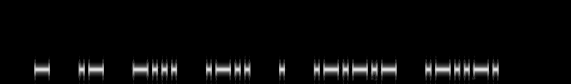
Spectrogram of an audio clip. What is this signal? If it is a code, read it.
Morse code, heard as a keyed tone, about 25 wpm, spaced as for 18 wpm, 700 Hz. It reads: TABLE."
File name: Pinocchio / Pinocchio ch1 12 25 ik1hge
